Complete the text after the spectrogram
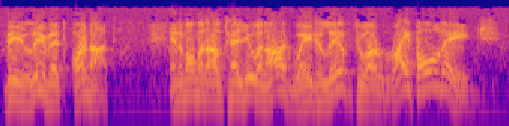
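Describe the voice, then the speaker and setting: A man hosting an old-time radio show, narrating short scripted oddity tales in a husky, rough-edged voice. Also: fairly high pitch, sing-song, normal speed. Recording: dull, lo-fi old radio recording.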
